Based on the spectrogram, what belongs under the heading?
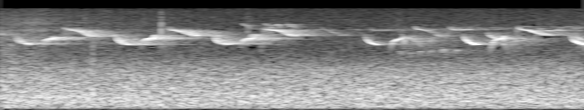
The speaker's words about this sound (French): Mésanges huppées qui chantent un petit peu comme une bille qui rebondirait vite sur du carrelage. Là. Ça fait une vibration très aiguë. Elle nous passe au-dessus là. Ah bah voilà, on l'a entendu la mésange huppée là.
